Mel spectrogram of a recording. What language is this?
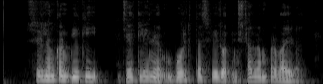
Gujarati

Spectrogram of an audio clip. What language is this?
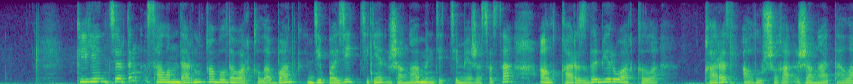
Kazakh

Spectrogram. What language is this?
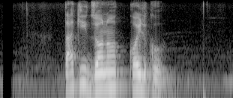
Nepali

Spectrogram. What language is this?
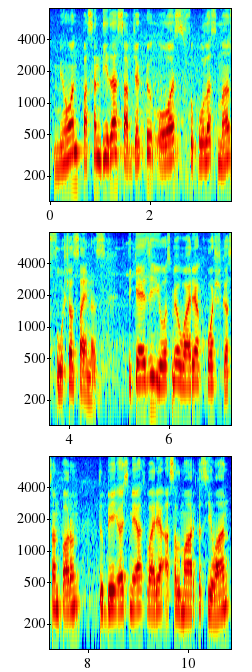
Kashmiri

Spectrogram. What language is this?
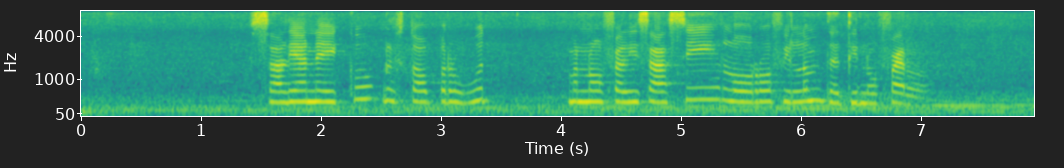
Javanese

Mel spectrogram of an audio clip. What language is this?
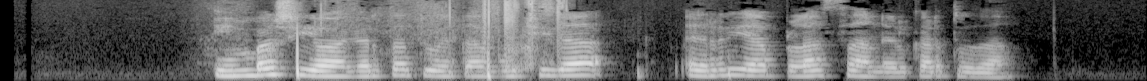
Basque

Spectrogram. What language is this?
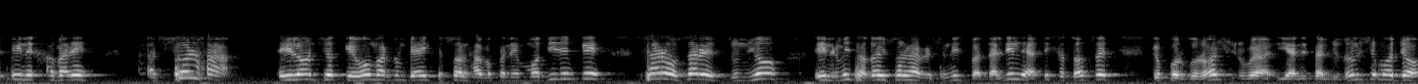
Persian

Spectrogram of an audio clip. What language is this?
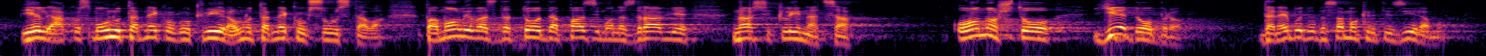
Croatian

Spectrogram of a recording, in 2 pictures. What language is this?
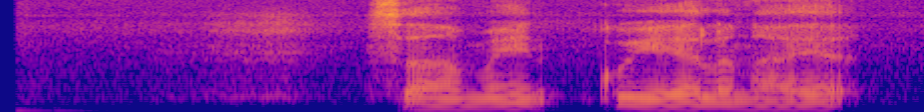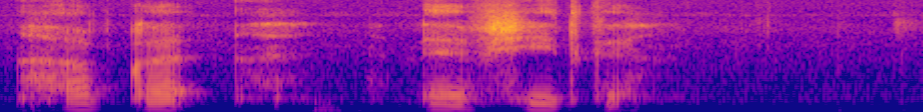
Somali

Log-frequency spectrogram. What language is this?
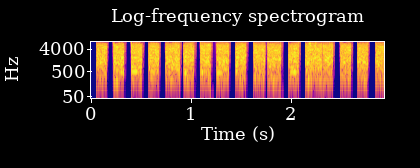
Swahili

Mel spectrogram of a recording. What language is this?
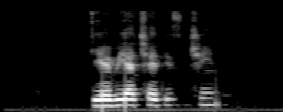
Esperanto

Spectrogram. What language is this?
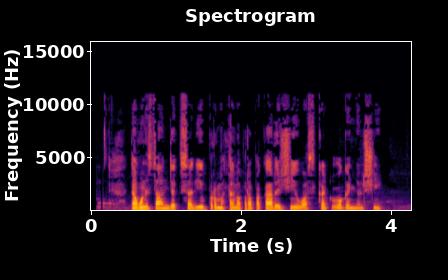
Pashto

